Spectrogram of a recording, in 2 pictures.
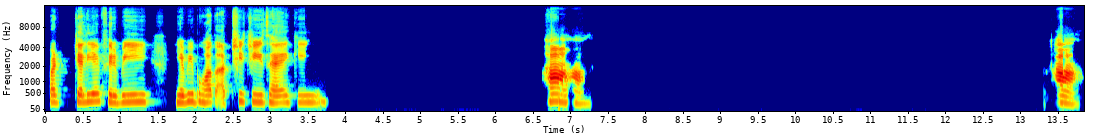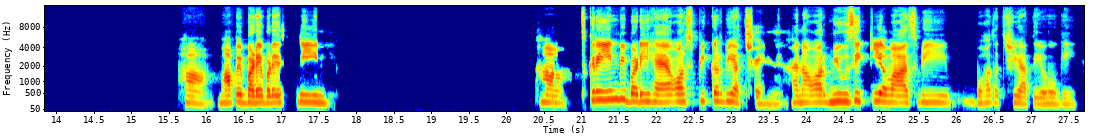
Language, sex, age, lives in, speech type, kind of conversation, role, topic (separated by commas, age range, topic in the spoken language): Hindi, female, 45-49, India, conversation, podcast, host, Kya tumhe apna pehla cinema hall ka experience yaad hai, aur woh kaisa tha?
